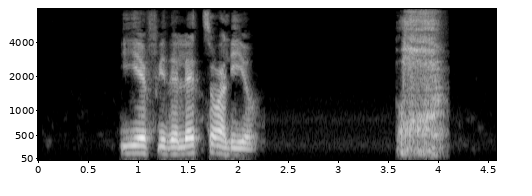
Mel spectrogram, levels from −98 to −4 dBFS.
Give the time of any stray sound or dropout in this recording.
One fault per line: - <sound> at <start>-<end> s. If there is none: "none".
- throat clearing at 3.6-4.1 s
